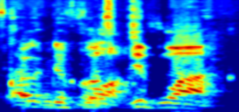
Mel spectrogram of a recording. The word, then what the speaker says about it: Côte d'Ivoire: Have I pronounced it right? How do you pronounce Côte d'Ivoire? – Côte d'Ivoire, yeah.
